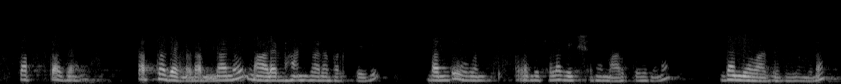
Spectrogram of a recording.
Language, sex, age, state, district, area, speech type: Kannada, female, 45-60, Karnataka, Chikkaballapur, rural, conversation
